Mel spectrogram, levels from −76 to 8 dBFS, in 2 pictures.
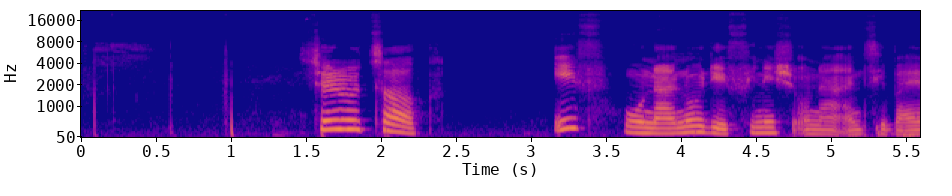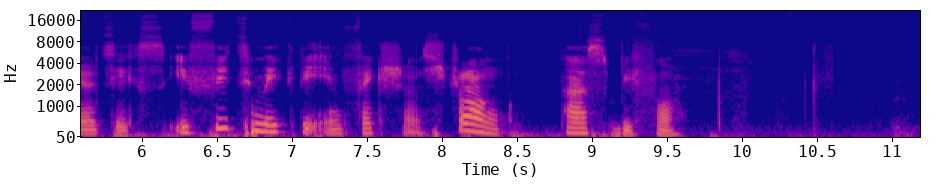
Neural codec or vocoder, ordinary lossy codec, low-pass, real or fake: vocoder, 48 kHz, 128 mel bands, Vocos; none; none; fake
